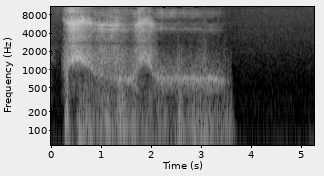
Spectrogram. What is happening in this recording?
wind breeze swoosh air gust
